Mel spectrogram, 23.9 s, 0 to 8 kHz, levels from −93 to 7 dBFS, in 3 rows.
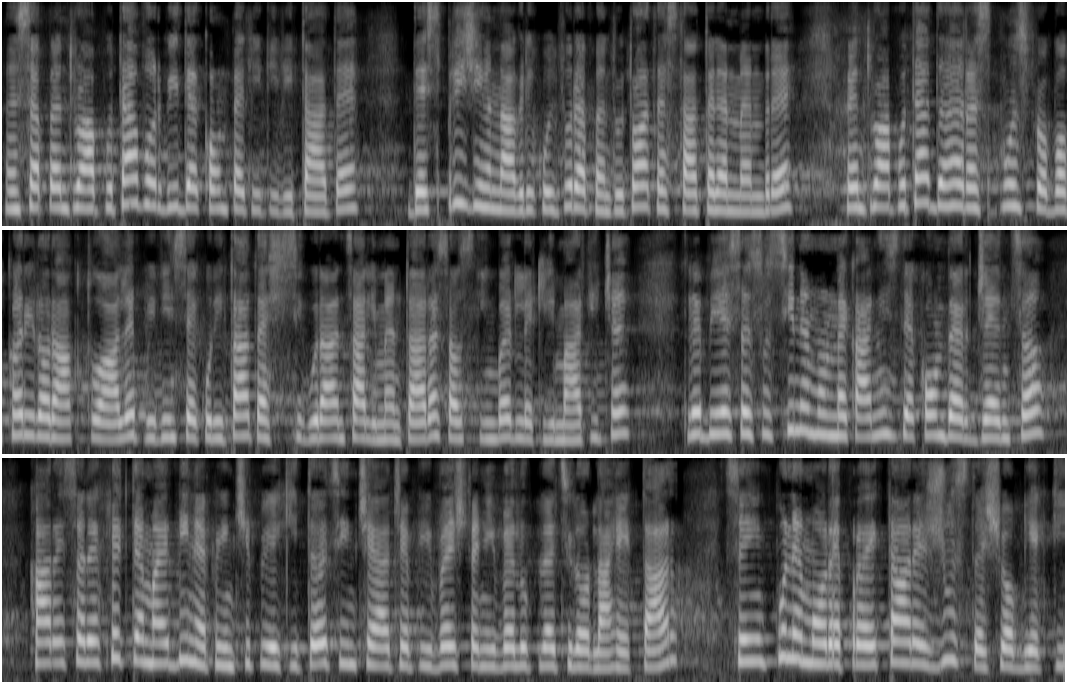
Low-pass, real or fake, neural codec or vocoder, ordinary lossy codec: none; fake; codec, 16 kHz, 4 kbps, X-Codec, HuBERT features, trained on balanced general audio; none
